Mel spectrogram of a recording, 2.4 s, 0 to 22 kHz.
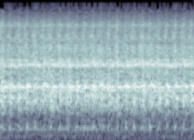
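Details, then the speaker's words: Jeep engine after 7 months apart with heads replaced, cranked with fuel pump fuse out to build oil pressure: steady even starter cranking with regular chug, no firing; engine cranking without starting. "Alright, I'm going to crank it here without the fuel pump fuse in. We're going to get some oil pressure."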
